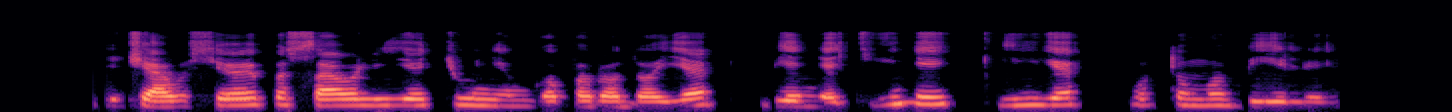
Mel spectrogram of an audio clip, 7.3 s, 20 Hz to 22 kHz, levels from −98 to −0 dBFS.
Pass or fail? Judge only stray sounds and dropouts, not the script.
pass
